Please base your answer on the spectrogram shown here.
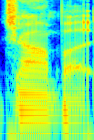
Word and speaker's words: Ciampa: I said Ciampa.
